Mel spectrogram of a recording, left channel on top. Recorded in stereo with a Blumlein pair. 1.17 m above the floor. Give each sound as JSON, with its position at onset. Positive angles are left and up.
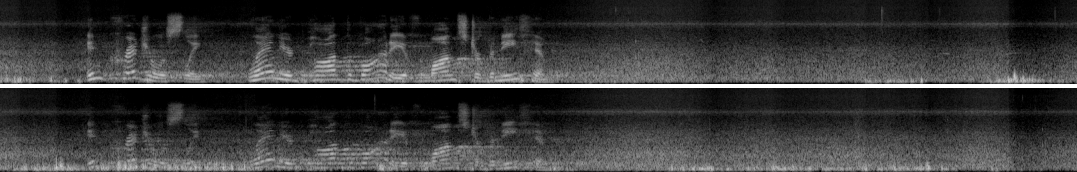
{"t": 0.9, "sound": "a woman speaking", "azimuth_deg": 65, "distance_m": 1.9}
